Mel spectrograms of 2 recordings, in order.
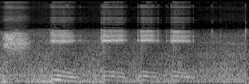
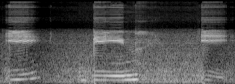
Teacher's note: And you make that, it's as front in your mouth as you can go, and it's as closed as you can go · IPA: [i]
